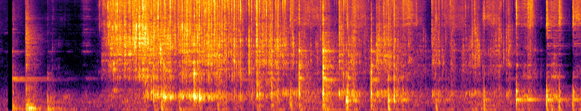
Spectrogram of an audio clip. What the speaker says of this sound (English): I'm going to drain the excess water because you want to grind with less water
